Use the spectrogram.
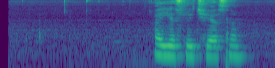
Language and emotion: Russian, neutral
